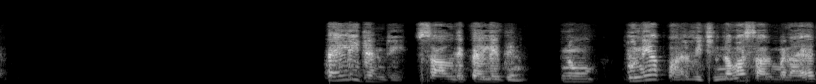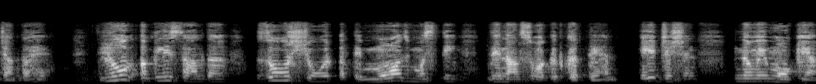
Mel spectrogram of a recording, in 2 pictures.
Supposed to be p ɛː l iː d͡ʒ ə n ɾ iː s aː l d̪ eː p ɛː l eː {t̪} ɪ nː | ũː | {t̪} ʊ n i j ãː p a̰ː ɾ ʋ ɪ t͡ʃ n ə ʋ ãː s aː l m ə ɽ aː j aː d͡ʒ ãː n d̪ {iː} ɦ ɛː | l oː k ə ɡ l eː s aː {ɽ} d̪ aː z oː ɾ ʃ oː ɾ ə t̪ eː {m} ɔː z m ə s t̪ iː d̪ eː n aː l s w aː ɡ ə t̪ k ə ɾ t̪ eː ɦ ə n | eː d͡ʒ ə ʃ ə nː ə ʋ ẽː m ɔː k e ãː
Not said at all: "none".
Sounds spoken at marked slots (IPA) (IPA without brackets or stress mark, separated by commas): d̪, d̪, aː, l, m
